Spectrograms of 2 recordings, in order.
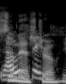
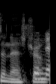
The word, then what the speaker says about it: Sinestro: It's Sinestro. Yeah, it's Sinestro.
